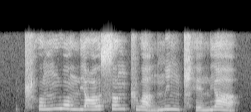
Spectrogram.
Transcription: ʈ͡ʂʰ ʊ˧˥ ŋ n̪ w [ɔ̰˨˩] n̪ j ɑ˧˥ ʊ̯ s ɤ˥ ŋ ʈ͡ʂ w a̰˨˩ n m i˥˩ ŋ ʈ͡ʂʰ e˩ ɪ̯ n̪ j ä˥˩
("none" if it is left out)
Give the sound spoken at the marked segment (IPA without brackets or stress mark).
ɔ˥˩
